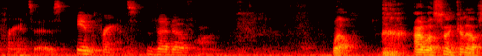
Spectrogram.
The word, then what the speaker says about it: dauphin: The Dauphin. That's how it's pronounced.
